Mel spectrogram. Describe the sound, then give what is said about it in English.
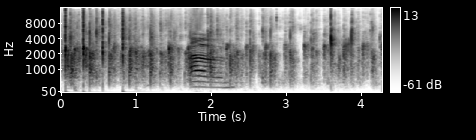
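An audience applauds a discussion panel at the end of a conversation, with steady, dense, overlapping claps, and one person lets out a brief whoop or cheer partway through. “I want to give a huge round of applause to our panel.”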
